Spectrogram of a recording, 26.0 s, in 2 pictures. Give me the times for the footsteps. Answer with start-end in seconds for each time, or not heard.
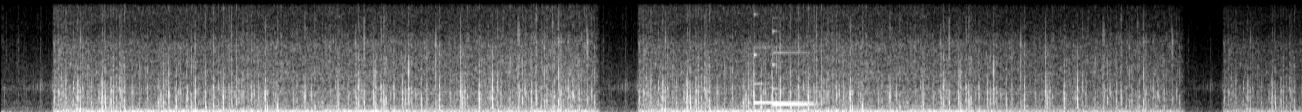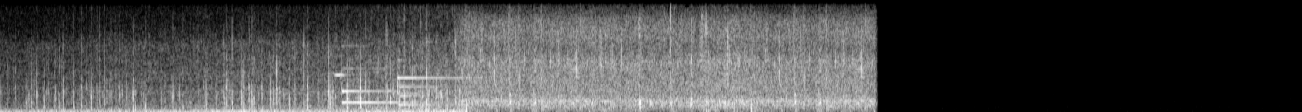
not heard.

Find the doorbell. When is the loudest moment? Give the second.
8 s.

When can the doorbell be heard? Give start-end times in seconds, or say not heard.
7.5-8.2, 16.4-17.6.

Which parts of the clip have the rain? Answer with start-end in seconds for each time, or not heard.
0.0-21.8.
